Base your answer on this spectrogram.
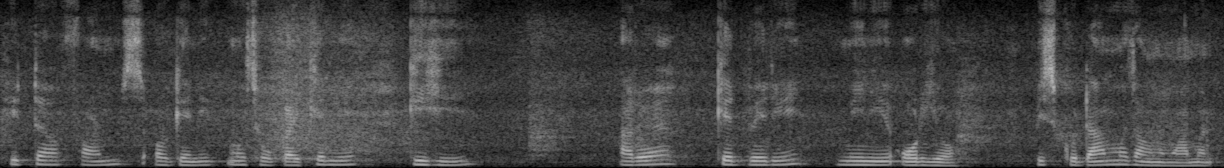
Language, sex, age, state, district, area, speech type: Bodo, female, 30-45, Assam, Kokrajhar, rural, read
